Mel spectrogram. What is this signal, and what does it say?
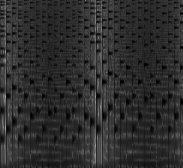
There is no code.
